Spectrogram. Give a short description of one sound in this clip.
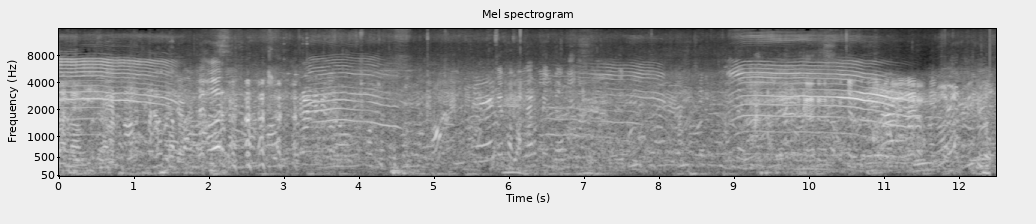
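Children shout and cheer in high voices nearby.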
